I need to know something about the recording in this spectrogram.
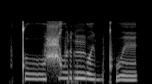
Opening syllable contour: low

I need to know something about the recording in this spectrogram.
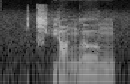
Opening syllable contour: low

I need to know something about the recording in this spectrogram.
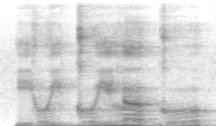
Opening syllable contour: rising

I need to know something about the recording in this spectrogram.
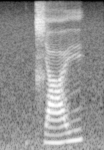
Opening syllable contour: rising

